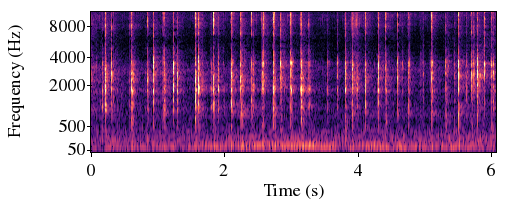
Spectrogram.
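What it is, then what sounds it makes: Plastic keyboard being typed on. Fingertips type on a backlit plastic gaming keyboard with purple lighting and plastic keycaps on a plastic body. A quick, uneven run of sharp, bright clicks, each dying out almost at once, sits over a faint low hum.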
